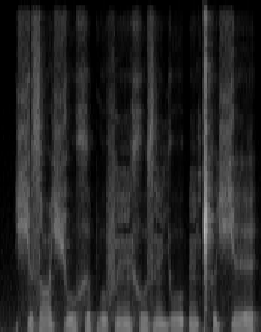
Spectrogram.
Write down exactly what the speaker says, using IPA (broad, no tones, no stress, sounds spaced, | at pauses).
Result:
ç ə z ɑ ç o x ə p w o f ɛ̃ x o z ɛ̃ j o ʔ ɛ̃ ǁʰ ə ç ɛ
